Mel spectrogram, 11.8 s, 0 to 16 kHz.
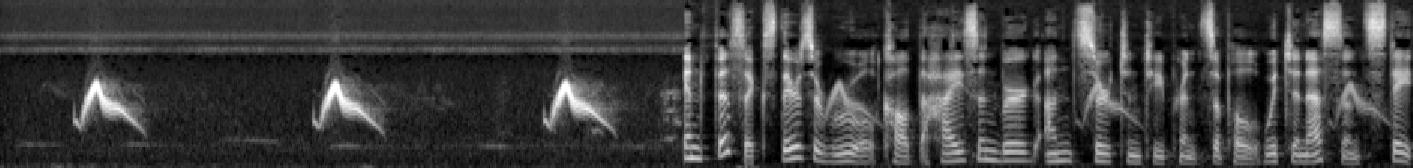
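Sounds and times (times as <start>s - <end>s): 
Common Pauraque slurred whistled calls: 0.6s - 1.3s, 2.6s - 3.3s, 4.6s - 5.7s
speech: 5.7s - 11.7s.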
